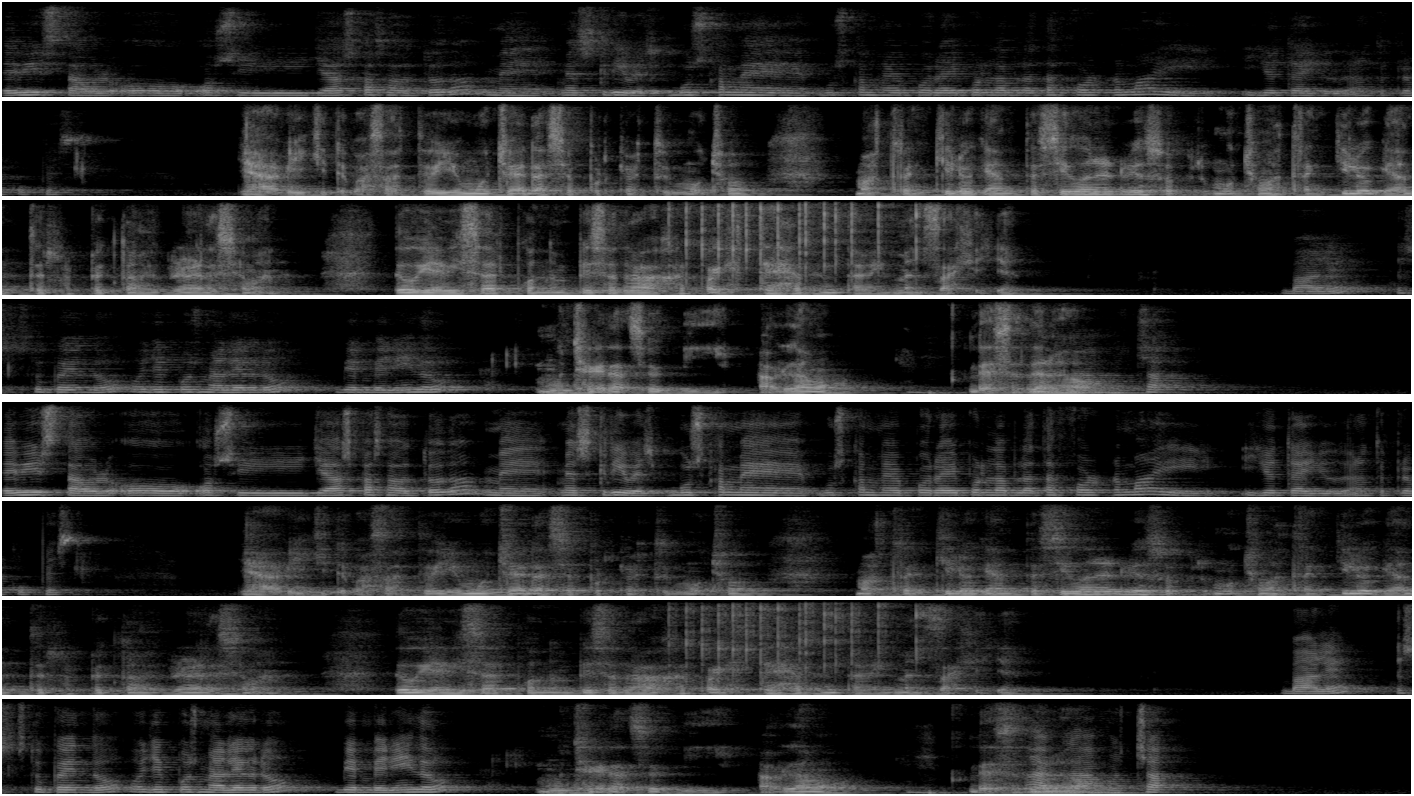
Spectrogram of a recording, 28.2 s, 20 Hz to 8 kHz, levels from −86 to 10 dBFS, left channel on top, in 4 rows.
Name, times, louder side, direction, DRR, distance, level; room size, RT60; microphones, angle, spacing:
voice 1, 0.0-7.4 20.5-23.4 25.7-25.8 26.3-26.9, right 4 dB, 75° right, 7 dB, 0.6 m, -39 dB
voice 2, 8.2-19.2 23.8-25.4 26.0-26.6, left 3 dB, 80° left, 11 dB, 0.8 m, -33 dB
sound 1, 17.4-18.8, left 8 dB, 25° left, 0.5 m, -35 dB
16.5 x 6.5 x 3.0 m, 0.95 s
head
